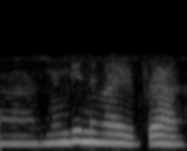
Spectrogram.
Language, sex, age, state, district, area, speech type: Manipuri, female, 18-30, Manipur, Senapati, urban, conversation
